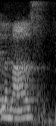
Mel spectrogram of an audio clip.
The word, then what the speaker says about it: Lamaze: Is that how you pronounce it? Lamaze. Those colourful toys. – Yes, they're great.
